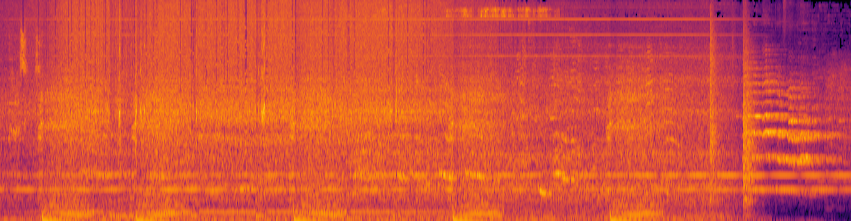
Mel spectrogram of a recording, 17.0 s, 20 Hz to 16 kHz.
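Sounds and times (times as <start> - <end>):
low sustained drone: 0.0 - 14.9
deep booming hits: 0.8 - 10.3, 12.2 - 14.9.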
